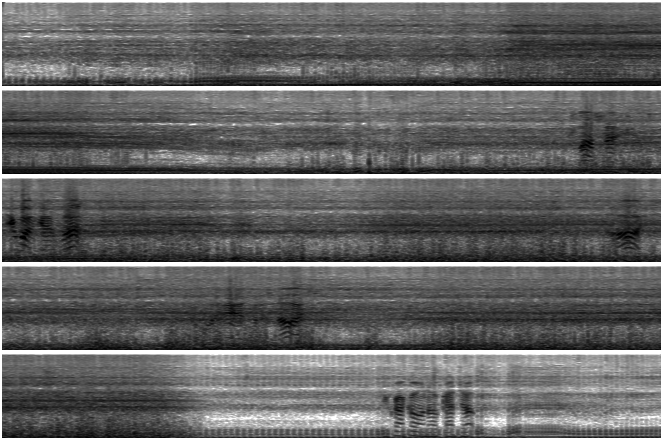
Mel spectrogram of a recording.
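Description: Enduro motorcycle engine heard from the rider's own bike, rising and falling in pitch as the throttle is worked along a trail. About two seconds before the end it drops suddenly to a quieter, steady running sound.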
